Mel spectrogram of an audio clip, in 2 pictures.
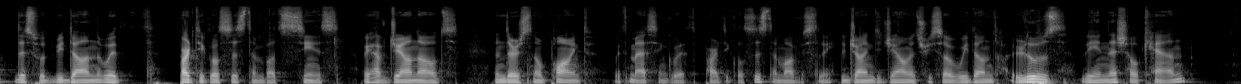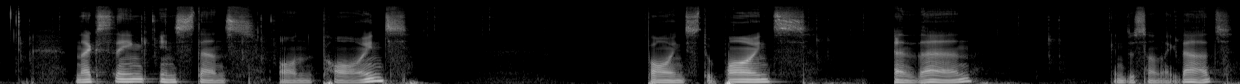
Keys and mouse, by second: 2.5 d, 2.6 click, 5.0 shift+a, 9.0 g, 12.3 click, 12.7 shift+a, 17.7 middle click, 18.8 click, 19.0-19.8 drag, 20.4 click, 20.6 g, 22.3 drag, 22.9 g, 23.8 middle click, 24.1 g.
